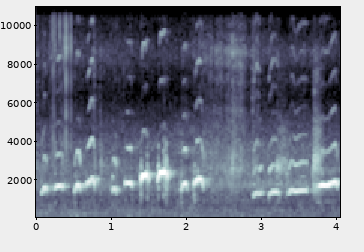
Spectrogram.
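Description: A male cockatiel gives a run of clear, rising whistled notes, some slurred upward and repeated.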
